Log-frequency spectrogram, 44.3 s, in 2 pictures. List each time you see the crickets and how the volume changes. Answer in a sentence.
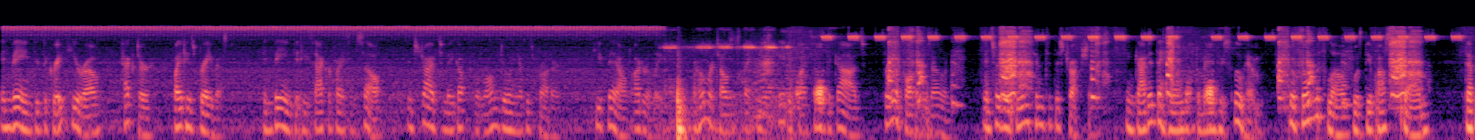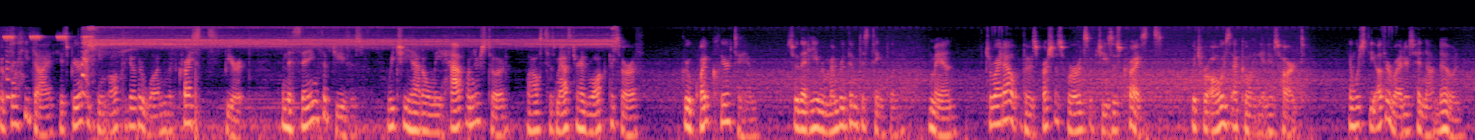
The crickets can be heard from 0.0 to 44.2 s, getting louder then quieter.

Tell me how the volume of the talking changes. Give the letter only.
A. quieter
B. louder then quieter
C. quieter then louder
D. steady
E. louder
E.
